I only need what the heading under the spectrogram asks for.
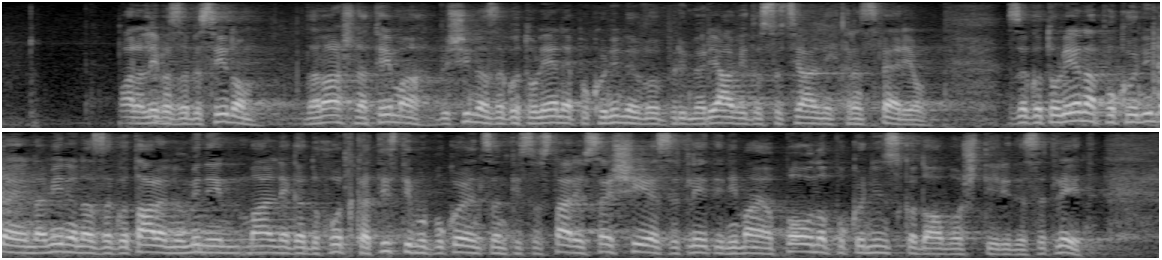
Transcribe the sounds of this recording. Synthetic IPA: xʋaːlaleːpazabɛseːd̪ɔd̪anaːʃnat̪eːmaʋiʃiːnazaɡɔt̪ɔwlʲjɛːnɛpɔkɔjniːnɛʋəpɾimɛɾjaːʋid̪ɔsɔt̪sijaːlnixt̪ɾansfɛːɾjɛw | zaɡɔt̪ɔwlʲjɛːnapɔkɔjniːnajɛnameːnjɛnazaɡɔt̪aːwlʲjɛnɔmininmaːlnɛɡad̪ɔxoːt̪kat̪ist̪imupɔkoːjɛnsəmkisɔwst̪aːɾiwsajʃeːd̪ɛsɛt̪leːt̪inimaːjɔpɔwnɔpɔkɔjninskɔd̪ɔːbɔʃt̪iːɾid̪ɛsɛt̪leːt̪

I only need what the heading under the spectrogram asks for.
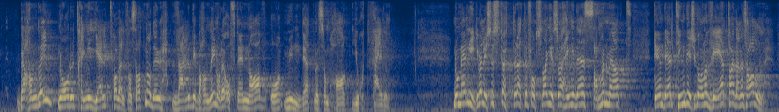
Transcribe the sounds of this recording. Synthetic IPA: bəhɑnd̪lɪŋnɔɾd̪ʉt̪ʰɾɛŋːəɾjɛlpfɾɑʋɛlfæd̪st̪ɑːt̪nəɔd̪ɛɾʉʋæɾd̪ɪbəhɑnd̪lɪŋnɔd̪ɛæɾɔft̪əænɑːʋɔmʏnd̪ɪheːt̪ənəsɔmhɑɾjʊɾt̪fæɪlən | nɔmɛliːkəʋɛlɪçːəst̪œt̪ːəd̪ɛt̪ːəfɔʁslɑːɡəsɔɦɛŋːəd̪ɛsɑmːənmɛɑt̪d̪̥ɛæɾɛnd̪eːlt̪ʰɪŋːd̪ɛɪçːəɡoːɾɪnɔʋeːt̪ʰɑːɪd̪ɛnːəsɑːln̩

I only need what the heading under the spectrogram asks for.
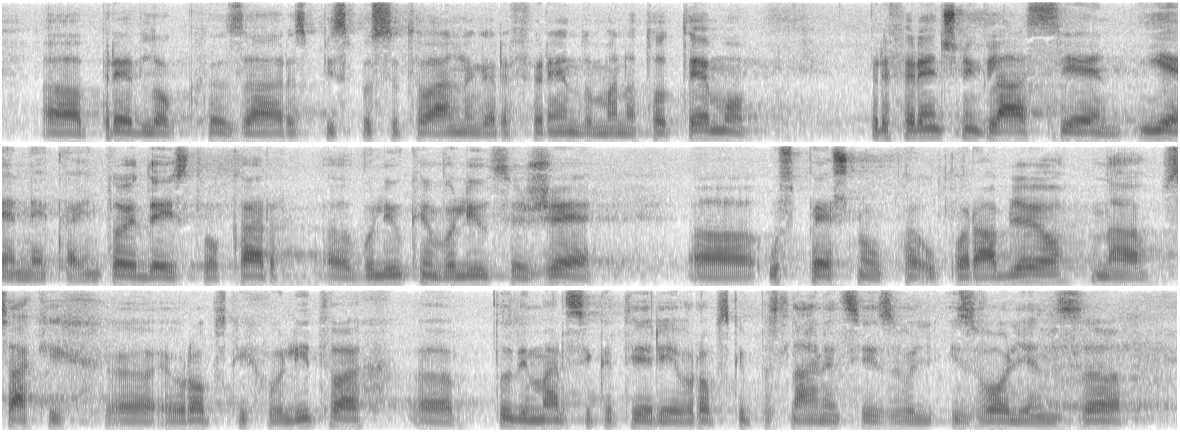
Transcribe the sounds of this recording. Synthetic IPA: pɾɛːd̪lɔkzaɾaspiːspɔsʋɛt̪ɔʋalnɛɡaɾɛfɛɾend̪umanat̪oːt̪eːmɔ | pɾɛfɛɾent͡ʃniɡlasjɛjɛnekajint̪oːjɛd̪ɛjst̪ʋɔkaɾʋoliwkɛinʋoliwt̪sɛʒɛ | uspeːʃnɔṵpɔɾʔaːbljajɔnawsaːkixɛ̰wɾoːpskixʋolit̪ʋaxt̪uːd̪imaɾsikat̪eːɾiɛwɾopskipɔslaːnɛt̪sjɛzizʋoːljɛnzə

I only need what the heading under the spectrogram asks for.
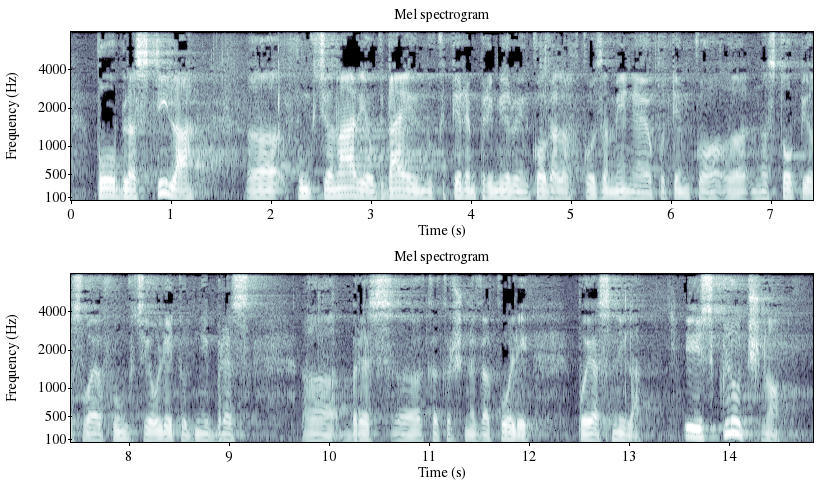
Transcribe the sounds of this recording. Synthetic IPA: pɔːblast̪iːla | fuŋktsijɔnaːɾiɔɡd̪ajnukḁt̪eːɾɛmpɾimeːɾuiŋkɔːɡalaxkoːzameːnjajɔpɔt̪emkɔnast̪oːpijɔsʋɔːjɔfuŋkt̪sijɔwleːt̪ud̪niːbɾɛs | bɾɛskakəɾʃnɛɡakoːli | pɔjasniːla̰ | isklʲut͡ʃnɔ

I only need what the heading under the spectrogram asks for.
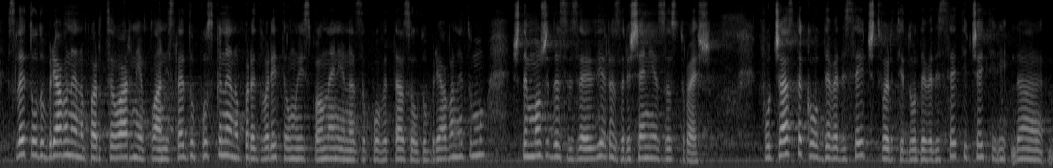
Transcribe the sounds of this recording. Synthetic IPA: slɛt̪od̪obɾjavɐnɛnɐpɐɾt̪sɛlˠaɾniəplˠanislɛd̪̚d̪opuskənɛnɐpɾɛd̪vɐɾit̪ɛlˠnoispɐlˠnɛniɛnɐzɐpovɛt̪azɐod̪obɾʲjavɐnɛt̪omʊ | ʃt̪ɛmɔʒɛd̪ɐsɛzɐjɐviɾəzɾɛʃɛniɛzɐst̪ɾʊɛʃ | fot͡ʃast̪əkəod̪̚d̪ɛvɛd̪ɛsɛit͡ʃɛ̥t̪vɤɾt̪id̪od̪ɛvɛd̪ɛsɛt̪it͡ʃɛt̪iɾi

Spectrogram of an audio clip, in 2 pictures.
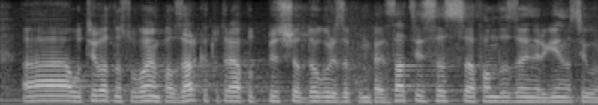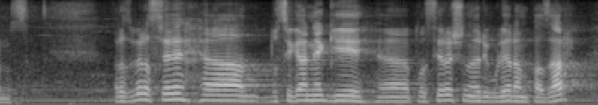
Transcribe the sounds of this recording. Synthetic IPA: ot̪ivət̪nɐslˠobɔɛnpɐzaɾkɐt̪ɔt̪ɾʲavɐd̪ɐpot̪̚pisʃət̪̚d̪ɔɡovoɾizɐkompɛnsat̪siːsəsfɔnd̪əzɐɛnɛɾɡ̟ʲijnəsiɡʊɾnost̪ | ɾɐzbiɾəsɛ | d̪osɛɡanɛɡʲiplˠɐsiɾəʃɛnɐɾɛɡʊlʲiɾɐnpɐzaɾ

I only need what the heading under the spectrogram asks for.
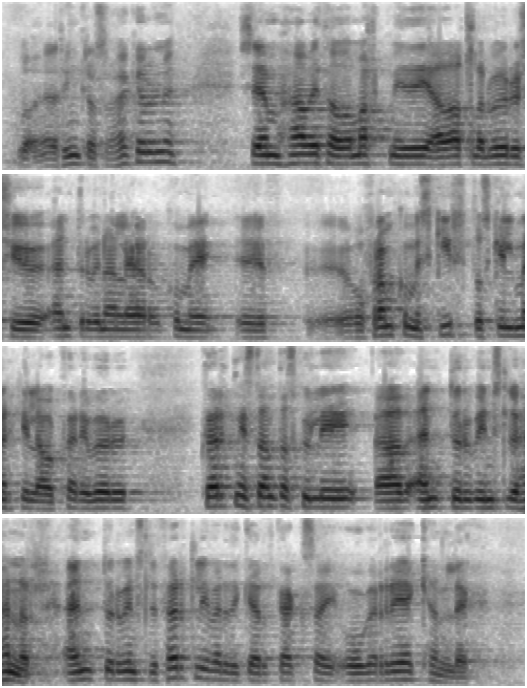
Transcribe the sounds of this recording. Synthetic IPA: r̥iŋkɾasaɾhacaɾʏnʏ | sɛmɦavɪθawðamar̥kmɪðɪaðat̪laɾvœːɾʏsjʏʔɛnt̪ʏɾvɪnːanlɛɣaɾɔɣkʰɔːmɪ | ɔɣfɾamkʰɔːmɪscir̥t̪ɔɣscɪlmɛr̥cɪlɛɣawkʰvɛɾːɪvœːɾʏ | kʰvɛɾt̪nɪst̪ant̪askʏlːɪaðɛnt̪ʏɾvɪnst̪lʏɦɛnːaɾ̥ɛnt̪ʏɾvɪnst̪lʏfɛɾt̪lɪvɛɾðɪcɛɾðkaksajɔɣrɛːcʰanlɛx

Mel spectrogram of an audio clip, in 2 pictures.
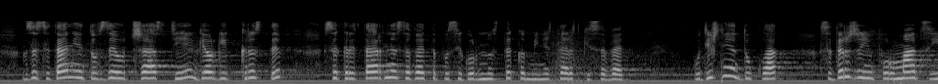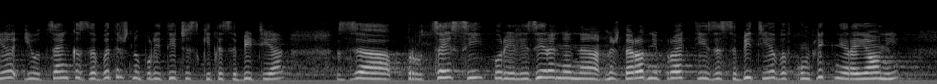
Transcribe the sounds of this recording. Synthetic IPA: vzɐsvɛd̪aniɛt̪ovzɛot͡ʃast̪iɛɡʲɔɾɡʲikɾɤst̪ɛf | sɛkɾɛt̪aɾnɐsɐvɛt̪əposiɡʊɾnost̪əkəmːinist̪ɛɾskisɐvɛt̪̚ | ɡod̪iʃnijəd̪oklˠat̪̚ | sɛd̪ɤɾʒəinfoɾmat̪sijəʔiot̪sɛŋkəzɐvɤt̪ɾɛʃnopolit̪it͡ʃɛskit̪ɛsɐbit̪ijə | zɐpɾot̪sɛsipoɾɛɐliziɾɐnɛnɐmɛʒd̪ʊnɾɔd̪nipɾoɛkt̪iːzɐsɐbit̪ijəvɐfkonflik̚t̪niɾɐjɔni

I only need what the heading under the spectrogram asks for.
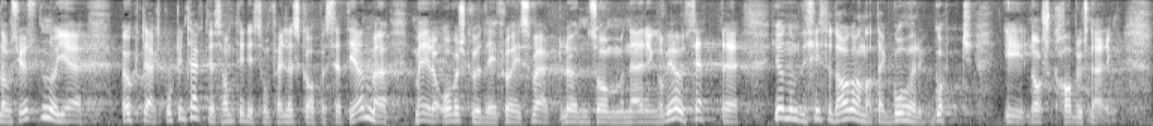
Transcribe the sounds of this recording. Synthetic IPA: lɑŋsjʏst̪n̩ɔjæøːkt̪əɛkspɔʈːɪnt̪ʰɛkt̪əsɑmt̪ʰiːd̪ɪsɔmfɛlːəskɑ̰ːpəsɛt̪ːɪjɛnːməmæɪɾəʔoːʋəʂkʉd̪əɪfɾoːæɪsʋæːʈlœnsɔmnæːɾɪŋɔʋɪhɑɾjʊsɛt̪ːd̪ɛjɛnːɔmd̪ɪsɪst̪əd̪ɑːɡɑnəɑt̪̚d̪ɛɡoːɾɡɔt̪ː | ɪnɔʂkhɑːbɾʉːksnæ̰ːɾɪ̰ŋ

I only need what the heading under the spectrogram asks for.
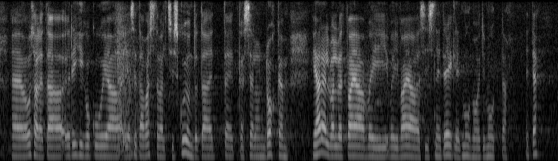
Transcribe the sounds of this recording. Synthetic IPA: o̞sɑle̞d̪̥ɑɾiːɡ̥iko̞ɡ̥ujɑjɑse̞d̪̥ɑvɑst̪ɑvɑlt̪siskujund̪̥ɑd̪̥ɑe̞t̪ːˑet̪ːˑkɑsːeɑlo̞nro̞hke̞m | jæɾe̞lvɑlve̞t̪ːˑvɑjɑvɤjvɤjvɑjɑsisne̞jd̪̥re̞ːɡ̥le̞jd̪̥muːd̪̥mo̞ːd̪̥ʲimuːt̪ːɑ | ɑjt̪ːæh

